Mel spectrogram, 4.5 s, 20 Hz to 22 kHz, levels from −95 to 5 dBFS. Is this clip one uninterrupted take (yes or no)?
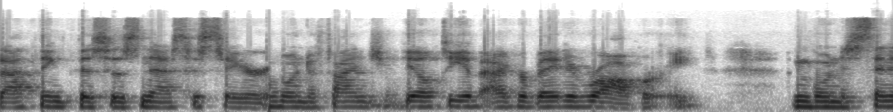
no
